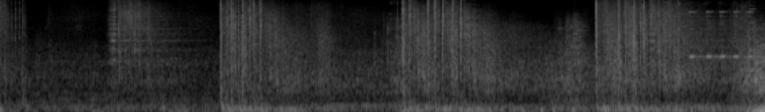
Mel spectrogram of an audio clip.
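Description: Heavy ship gunfire booms in a World of Warships naval battle, with three loud salvos spaced a few seconds apart over a dense, rumbling background of game noise.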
